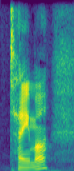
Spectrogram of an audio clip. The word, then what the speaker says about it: Thema: It's spelled Thema. I don't really know how to pronounce it, but from some of the videos I've seen, it's pronounced Tamer.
